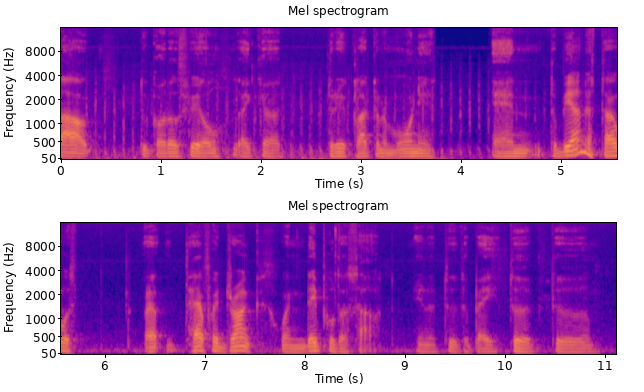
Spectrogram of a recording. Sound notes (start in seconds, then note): none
